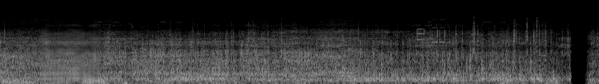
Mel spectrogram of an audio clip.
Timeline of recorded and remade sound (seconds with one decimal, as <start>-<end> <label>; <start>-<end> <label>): 0.0-0.4 recorded; 0.4-1.0 remade; 1.0-6.0 recorded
